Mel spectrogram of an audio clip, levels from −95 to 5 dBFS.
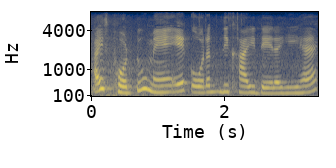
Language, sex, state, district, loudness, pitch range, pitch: Hindi, female, Haryana, Charkhi Dadri, -17 LUFS, 210-250 Hz, 225 Hz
